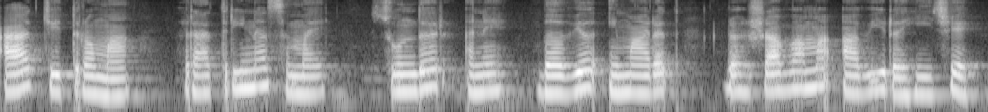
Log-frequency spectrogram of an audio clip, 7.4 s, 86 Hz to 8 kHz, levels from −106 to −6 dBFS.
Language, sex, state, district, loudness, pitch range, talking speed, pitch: Gujarati, female, Gujarat, Valsad, -19 LUFS, 185-215 Hz, 95 wpm, 195 Hz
